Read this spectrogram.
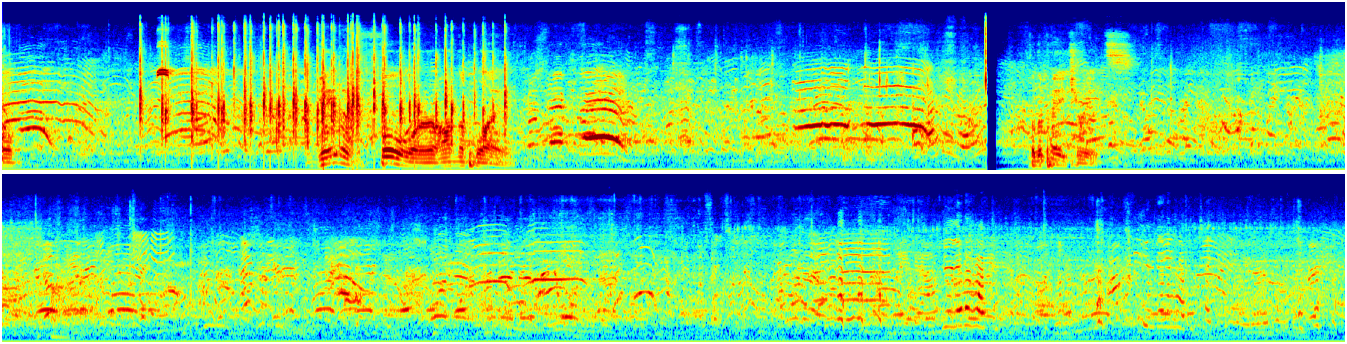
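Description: Young players shout and chatter outdoors across a field.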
